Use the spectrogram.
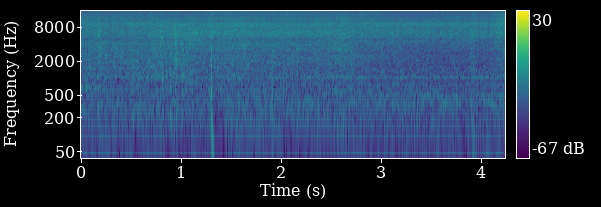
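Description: Steak sears in a hot pan with a steady, close sizzle and hiss that holds even throughout, broken only by a sharp tick or two early on.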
